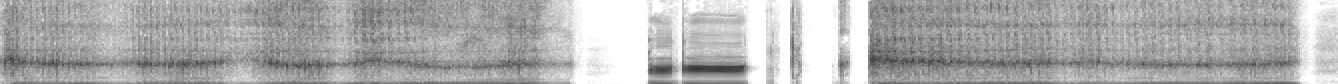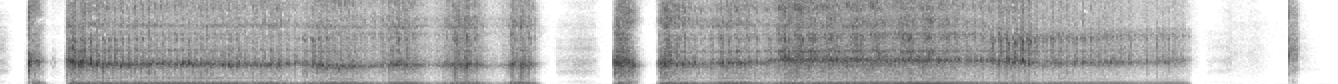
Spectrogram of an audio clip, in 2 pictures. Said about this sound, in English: And so, sure enough, the Major, he went into this car that he stole and he started driving towards the reservoir.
